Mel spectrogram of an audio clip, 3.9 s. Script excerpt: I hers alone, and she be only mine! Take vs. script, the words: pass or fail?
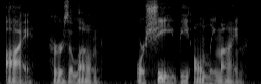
fail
